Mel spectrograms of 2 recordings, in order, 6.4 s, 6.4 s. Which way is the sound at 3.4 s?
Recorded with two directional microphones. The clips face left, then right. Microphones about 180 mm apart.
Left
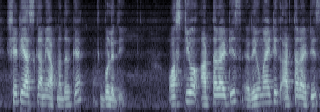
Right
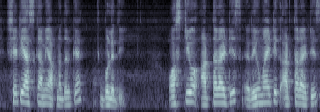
25° right (ahead or behind).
